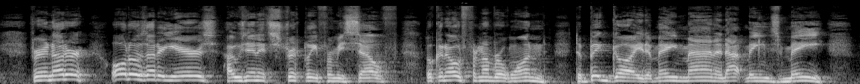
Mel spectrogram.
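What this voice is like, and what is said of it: Put-on Irish accent. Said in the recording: “I'm speaking in an Irish accent now”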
